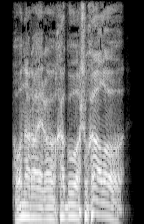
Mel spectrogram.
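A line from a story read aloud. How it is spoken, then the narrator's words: Booming powerful voice. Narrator (Russian): прогремел мощный голос Карна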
